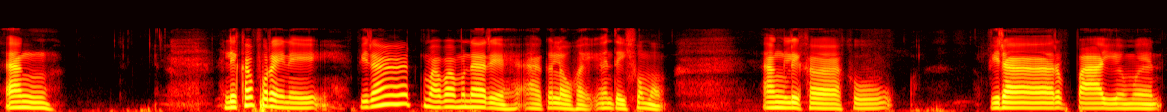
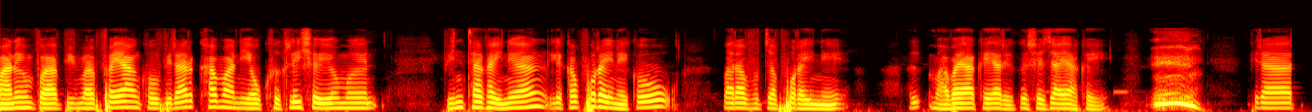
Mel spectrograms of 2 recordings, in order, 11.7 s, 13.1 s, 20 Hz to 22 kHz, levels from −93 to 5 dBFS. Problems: none marked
